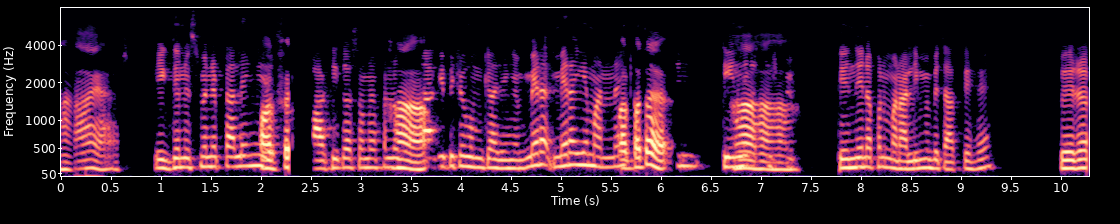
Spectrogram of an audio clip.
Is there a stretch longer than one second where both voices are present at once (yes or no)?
no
